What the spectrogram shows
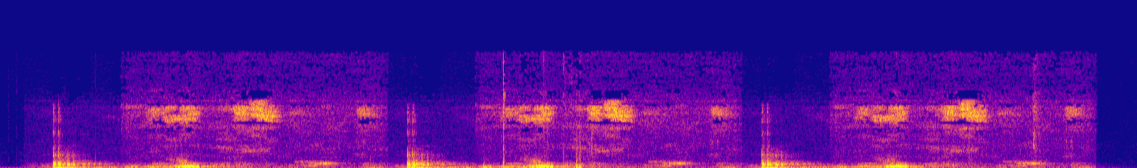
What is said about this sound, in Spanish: que es un portazo, escucha luego ahí y luego otra voz que pregunta en este caso quién es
